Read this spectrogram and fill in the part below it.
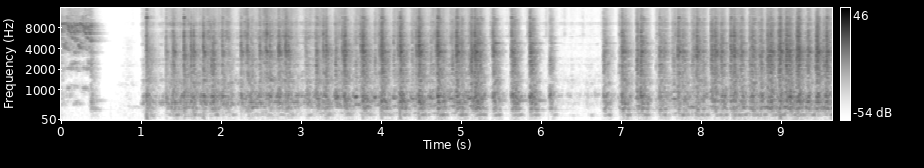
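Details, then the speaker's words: Pre-production bowl coring unit cutting a bowl blank: harsh chattering rasp pulsing about twice a second; blade vibrates because it does not sit properly on its wear pad, a flaw resolved in production units. "So, that's one thing to uh you know assess is if it's making noise, why is it making noise? And in this case, cuz this isn't sitting properly on the wear pad."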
